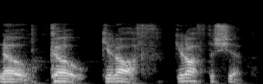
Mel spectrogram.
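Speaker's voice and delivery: firm, insistent, urgent commanding tone. Voicing the master ordering the students to flee: shouting an order to flee. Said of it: "you shout".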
